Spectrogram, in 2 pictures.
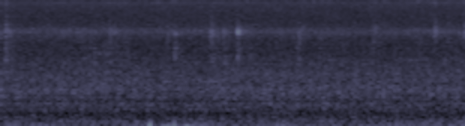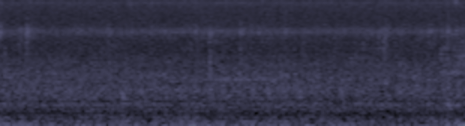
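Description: Faint clicks and scrapes of a metal spoon stirring thick mashed mango in a pressure cooker pot, with a low thump about a second in.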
